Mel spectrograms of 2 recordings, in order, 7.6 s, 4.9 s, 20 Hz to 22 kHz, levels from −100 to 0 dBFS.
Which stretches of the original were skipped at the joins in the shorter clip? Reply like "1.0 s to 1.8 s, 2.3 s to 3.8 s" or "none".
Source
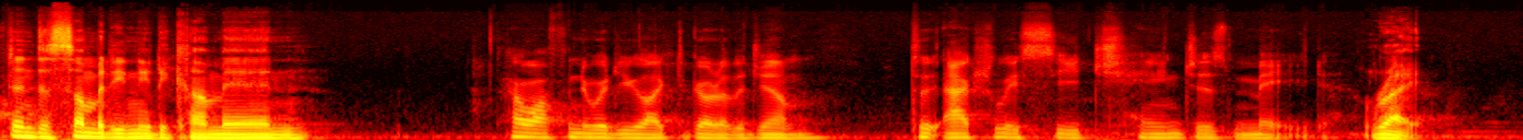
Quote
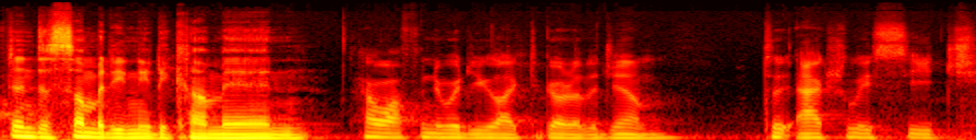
1.6 s to 2.4 s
